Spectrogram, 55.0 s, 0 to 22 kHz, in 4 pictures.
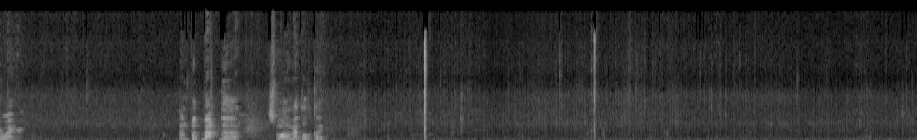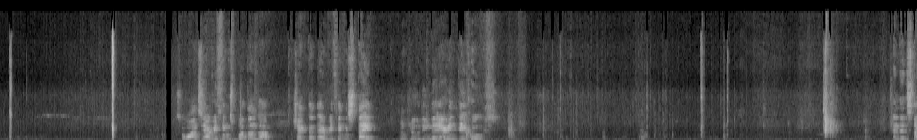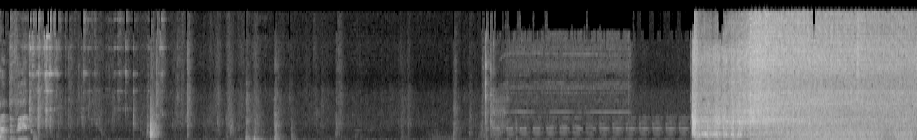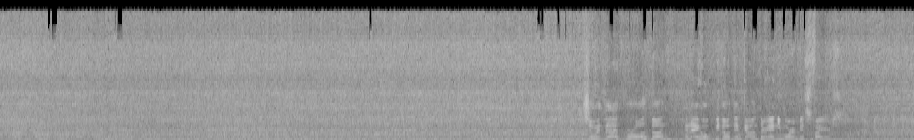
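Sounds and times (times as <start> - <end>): car engine starting and idling: 37.9 - 54.9.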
